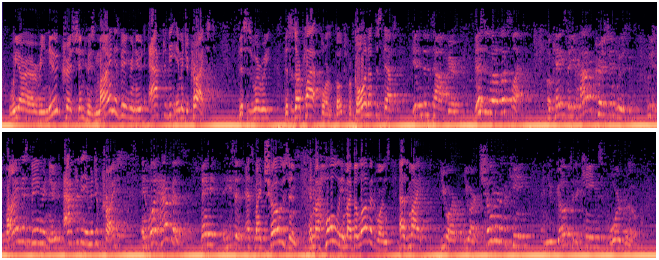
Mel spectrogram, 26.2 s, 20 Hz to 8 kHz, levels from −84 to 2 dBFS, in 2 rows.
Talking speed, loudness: 205 wpm, -17 LUFS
